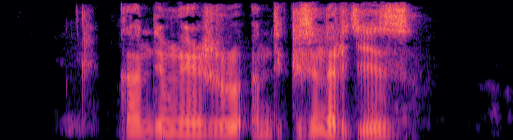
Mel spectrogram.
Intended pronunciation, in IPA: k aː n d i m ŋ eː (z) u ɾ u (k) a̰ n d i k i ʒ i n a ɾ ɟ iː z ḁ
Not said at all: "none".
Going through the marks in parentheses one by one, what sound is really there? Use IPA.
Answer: ʒ, ʔ

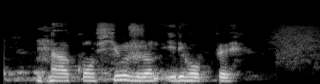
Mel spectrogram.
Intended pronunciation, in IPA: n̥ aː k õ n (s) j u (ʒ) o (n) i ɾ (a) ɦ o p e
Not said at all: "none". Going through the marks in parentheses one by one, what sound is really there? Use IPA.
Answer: f, ʒ, n, i

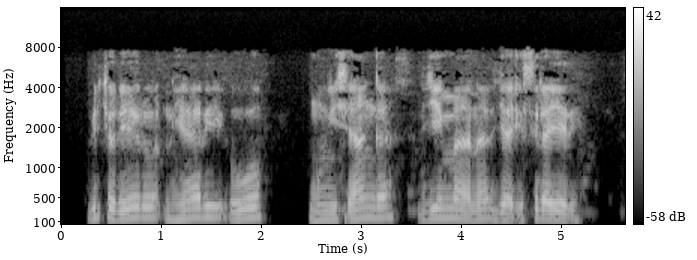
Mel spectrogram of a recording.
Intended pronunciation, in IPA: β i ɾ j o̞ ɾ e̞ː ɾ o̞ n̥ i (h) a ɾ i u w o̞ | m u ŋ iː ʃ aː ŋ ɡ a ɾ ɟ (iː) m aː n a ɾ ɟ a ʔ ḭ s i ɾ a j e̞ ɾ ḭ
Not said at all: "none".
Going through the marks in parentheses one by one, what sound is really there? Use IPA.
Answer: h, iː

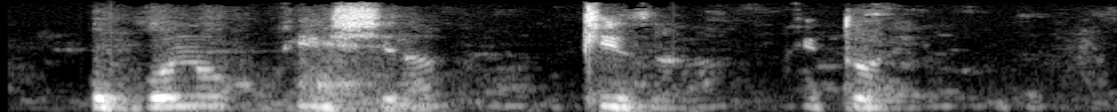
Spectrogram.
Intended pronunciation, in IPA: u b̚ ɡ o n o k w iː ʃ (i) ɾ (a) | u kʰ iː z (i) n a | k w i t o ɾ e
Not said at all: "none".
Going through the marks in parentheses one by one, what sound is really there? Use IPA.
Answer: i, a, a

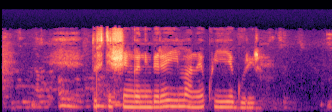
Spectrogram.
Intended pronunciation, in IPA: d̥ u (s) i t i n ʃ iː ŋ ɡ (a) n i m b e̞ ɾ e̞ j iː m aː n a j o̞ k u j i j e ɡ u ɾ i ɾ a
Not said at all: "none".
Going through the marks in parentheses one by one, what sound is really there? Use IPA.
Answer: f, a

